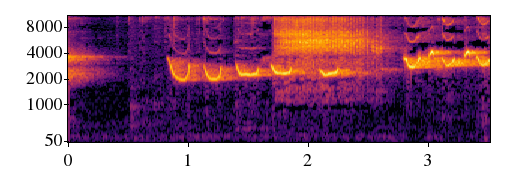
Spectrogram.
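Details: Ashy tailorbird song for prompting silent birds to sing again: a rhythmic series of clear looping whistled notes, about five, followed by a faster run of higher whistles.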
